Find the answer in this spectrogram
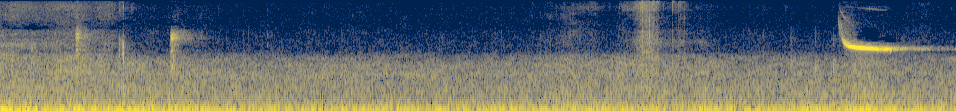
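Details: A Red-winged Blackbird gives its single loud, high, downslurred 'tear' warning call, probably at a person in its cattail nesting territory. Faint chips come first over background noise, at dusk on a near-freezing spring evening after snow at an arboretum.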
